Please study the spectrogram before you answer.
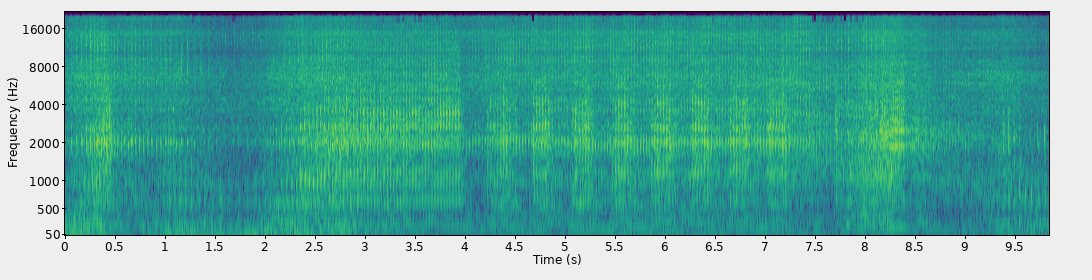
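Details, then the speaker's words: Engine with suspected bearing (metal) failure revved up and down after MotorUp oil additive and five minutes idling: hard, irregular metallic knocking persists through the revs; additive failed, likely bottom-end damage. "多分これメタルねえぜ、きっと俺は。ダメでしたね。ダメだろう。"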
